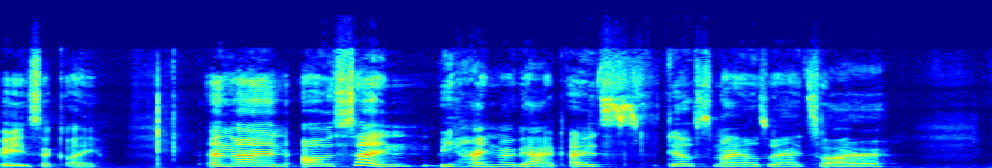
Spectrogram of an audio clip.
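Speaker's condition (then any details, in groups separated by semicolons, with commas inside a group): Cerebral palsy, mild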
